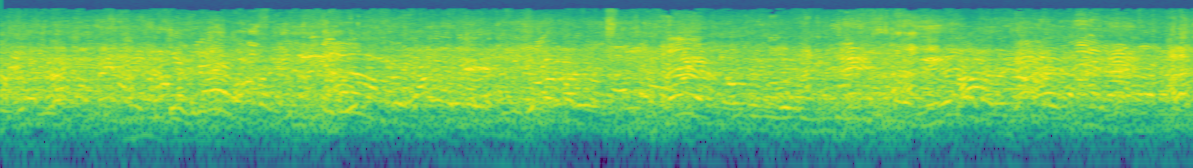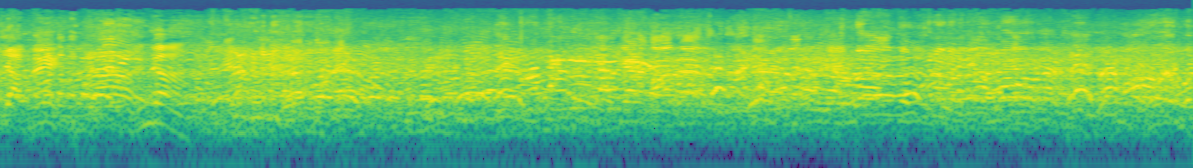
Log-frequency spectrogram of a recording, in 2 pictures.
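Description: A large crowd of men shouts and cheers outdoors.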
